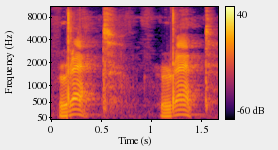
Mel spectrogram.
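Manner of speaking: র্যাট said as one clapped beat; clapping syllables. Shown as a demonstration. Teacher claps syllables for students, one beat. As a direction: clap once on র্যাট. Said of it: "আমরা তালির মাধ্যমে সেই ওয়ার্ডগুলোকে শিখব".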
